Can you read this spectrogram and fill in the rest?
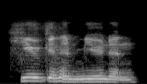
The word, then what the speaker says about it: Hugin and Munin: I'm gonna need you to repronounce that, please. – Oh, you're a Hugin and Munin? – Yeah. – Sorry. – That stressed me out. – Sorry. Hugin and Munin Publishing.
